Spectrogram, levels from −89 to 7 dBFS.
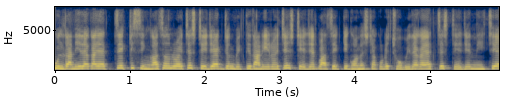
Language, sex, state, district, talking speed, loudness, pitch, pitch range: Bengali, female, West Bengal, Paschim Medinipur, 210 wpm, -13 LUFS, 260 Hz, 240-275 Hz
